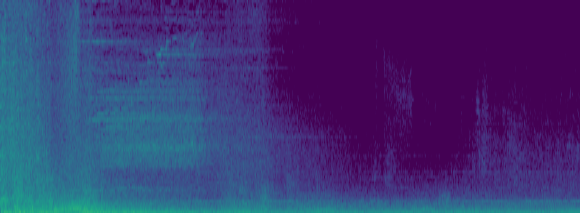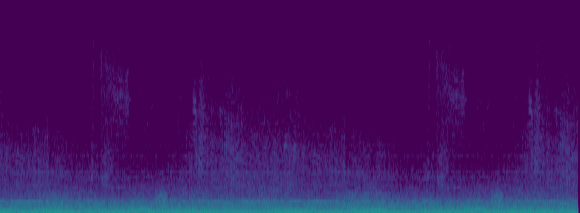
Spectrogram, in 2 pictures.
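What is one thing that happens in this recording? Soft game music hums steadily.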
